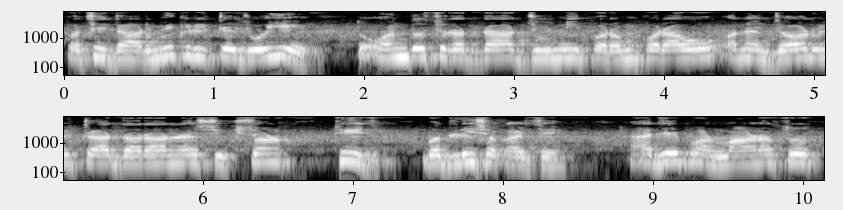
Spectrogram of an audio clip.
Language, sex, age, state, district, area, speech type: Gujarati, female, 60+, Gujarat, Kheda, rural, spontaneous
